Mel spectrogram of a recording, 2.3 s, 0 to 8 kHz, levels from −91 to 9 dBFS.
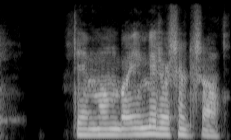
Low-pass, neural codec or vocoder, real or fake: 7.2 kHz; codec, 16 kHz, 4 kbps, FreqCodec, smaller model; fake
